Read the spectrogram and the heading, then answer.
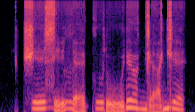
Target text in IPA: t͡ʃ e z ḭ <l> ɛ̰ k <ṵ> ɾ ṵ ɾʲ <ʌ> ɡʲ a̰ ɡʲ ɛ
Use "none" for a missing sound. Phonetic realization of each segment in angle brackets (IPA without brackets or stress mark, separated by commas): l, u, ʌ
